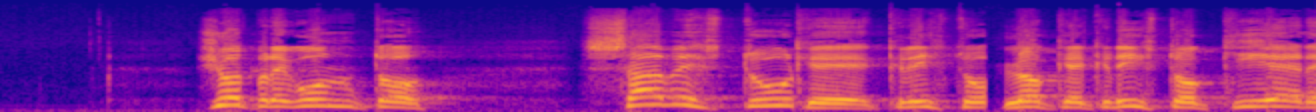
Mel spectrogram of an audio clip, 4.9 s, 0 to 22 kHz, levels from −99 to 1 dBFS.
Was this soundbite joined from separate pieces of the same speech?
yes; 3 cuts; at 0.9 s, 3.0 s, 3.7 s

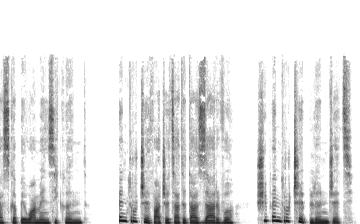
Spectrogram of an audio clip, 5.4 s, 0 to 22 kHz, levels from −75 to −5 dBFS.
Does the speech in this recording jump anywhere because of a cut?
no; 0 cuts

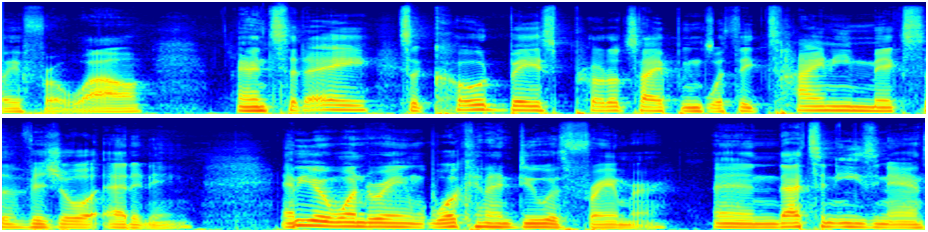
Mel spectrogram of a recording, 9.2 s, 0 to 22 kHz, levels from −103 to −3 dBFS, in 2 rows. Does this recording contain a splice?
yes; 4 cuts; at 2.0 s, 3.5 s, 6.1 s, 6.7 s

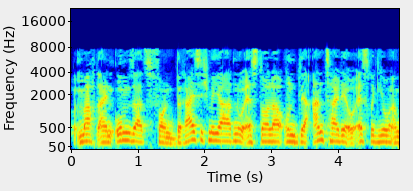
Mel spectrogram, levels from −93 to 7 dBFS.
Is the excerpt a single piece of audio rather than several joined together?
yes; 0 cuts

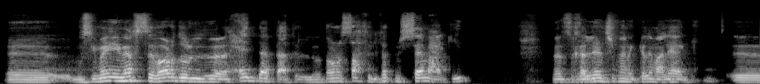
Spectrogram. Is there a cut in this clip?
no; 0 cuts

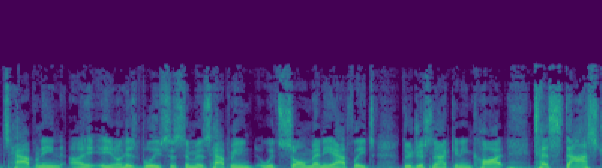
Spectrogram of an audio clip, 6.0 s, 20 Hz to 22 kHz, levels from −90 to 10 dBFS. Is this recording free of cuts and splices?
yes; 0 cuts

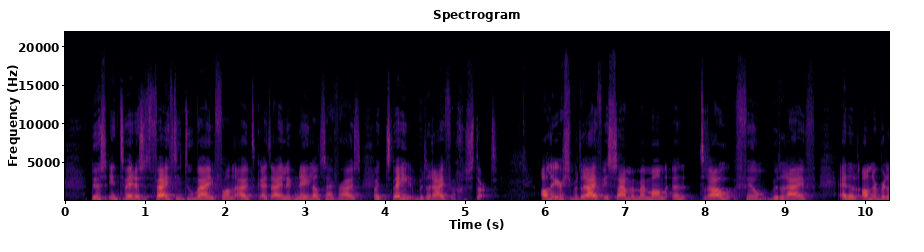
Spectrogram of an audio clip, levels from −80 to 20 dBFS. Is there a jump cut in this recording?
yes; 3 cuts; at 2.4 s, 2.9 s, 3.9 s

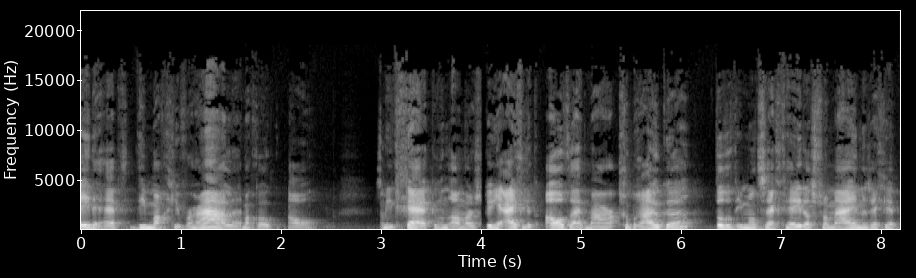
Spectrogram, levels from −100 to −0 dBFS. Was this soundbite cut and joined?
yes; 5 cuts; at 1.6 s, 2.1 s, 3.0 s, 4.0 s, 5.4 s

